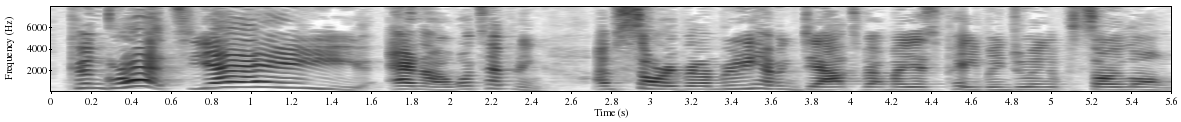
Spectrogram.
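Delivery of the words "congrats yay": high, loud congratulations; bright happy yay; cheering. Real, not acted. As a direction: cheer her on. Cheering a viewer.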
